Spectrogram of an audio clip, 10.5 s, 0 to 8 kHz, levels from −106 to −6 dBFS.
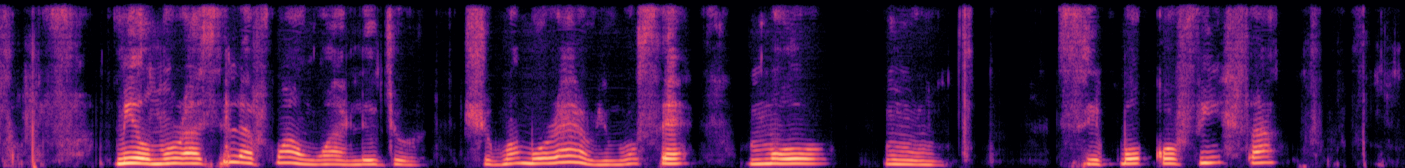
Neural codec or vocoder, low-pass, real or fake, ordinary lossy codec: codec, 16 kHz, 4.8 kbps, FACodec; none; fake; none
